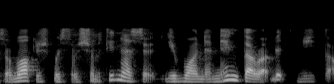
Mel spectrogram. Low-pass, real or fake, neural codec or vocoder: 5.4 kHz; fake; autoencoder, 22.05 kHz, a latent of 192 numbers a frame, VITS, trained on one speaker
